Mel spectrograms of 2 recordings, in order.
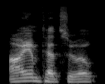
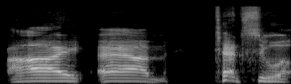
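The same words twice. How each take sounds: First: It is delivered in a flat, plain way. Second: It is delivered in a very dramatic way.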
